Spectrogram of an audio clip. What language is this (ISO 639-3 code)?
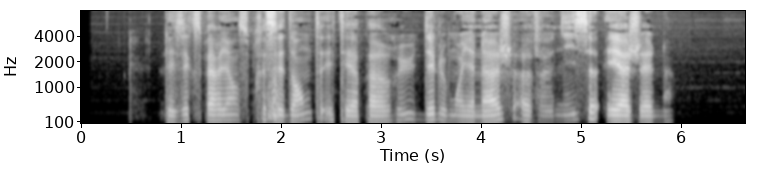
fra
